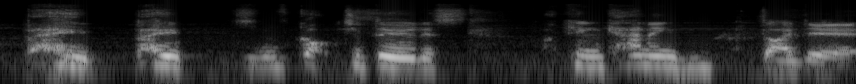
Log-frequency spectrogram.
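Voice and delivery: shouting, called out a touch high. Retelling what was called out in the garden: imitating someone shouting. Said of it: "she just shouted".

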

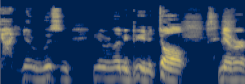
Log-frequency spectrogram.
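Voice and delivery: sulky, mopey, whiny grumble. Retelling a scene between Tim and Brad, imitating Brad getting mopey. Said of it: "Brad gets all mopey".

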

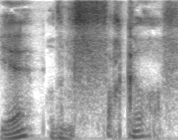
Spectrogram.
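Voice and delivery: put-on half-whispered mutter. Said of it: "I really enjoy the way he says that".

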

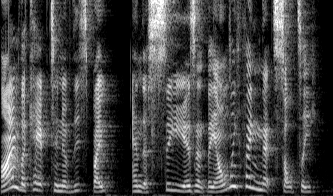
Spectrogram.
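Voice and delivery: put-on Australian accent. Reading a line that has to be australian: put-on australian accent. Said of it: "It has to be Australian, though, or from New Zealand".

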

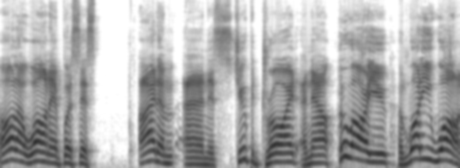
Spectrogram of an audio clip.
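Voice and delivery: shrill, very high, furious angry yelling. Narrating a scene, voice a man the listeners hear shouting, shouting. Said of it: "You hear him shouting".

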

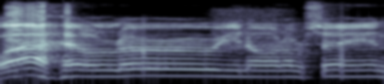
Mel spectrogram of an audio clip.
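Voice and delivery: exaggerated, very high, slow southern drawl, big twang. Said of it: "Very southern".

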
